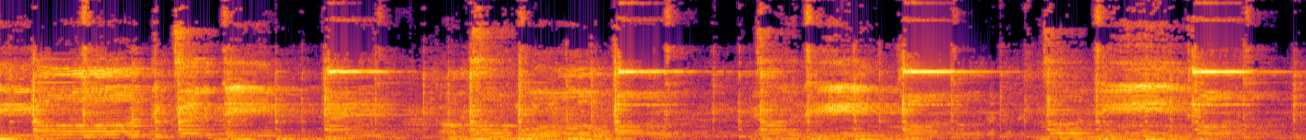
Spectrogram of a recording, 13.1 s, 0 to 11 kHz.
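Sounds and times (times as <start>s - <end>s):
hand drum: 0.0s - 13.0s
person singing devotional song: 7.5s - 12.9s.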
